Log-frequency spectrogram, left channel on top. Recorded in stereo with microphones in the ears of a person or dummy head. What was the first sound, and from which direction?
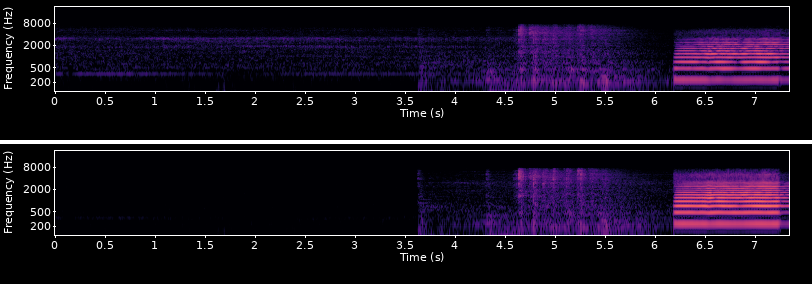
A cupboard door, 25° right (ahead or behind).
